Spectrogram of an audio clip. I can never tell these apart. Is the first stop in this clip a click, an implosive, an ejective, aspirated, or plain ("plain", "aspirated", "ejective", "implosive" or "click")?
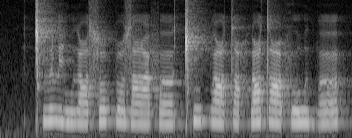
click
